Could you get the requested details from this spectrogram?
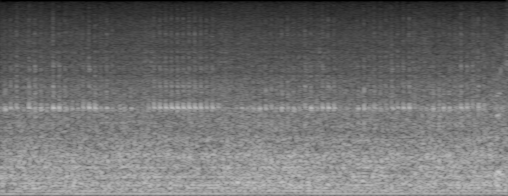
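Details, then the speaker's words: Box/window fan with a repaired original motor, running on high: a loud, steady rattling hum with a high buzz and strong vibration; felt washers and bearing are fine, and the imperfect rotor causes the racket. "so you can hear all that racket coming from the motor it's it's not being caused by the washers or anything like that there's plenty of washers in there the felt washers are in good shape the bearing is in good shape it's just um that imperfect rotor"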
